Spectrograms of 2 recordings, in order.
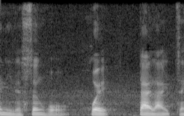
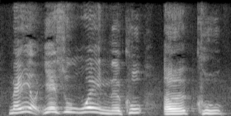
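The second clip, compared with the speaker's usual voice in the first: high, loud impassioned preaching cry; 激昂高呼; 13 semitones higher, 9 dB louder than usual. Real, not acted. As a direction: lift it into a pleading, passionate climax. Preacher rising to passionate climax. (高声激昂地讲道)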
